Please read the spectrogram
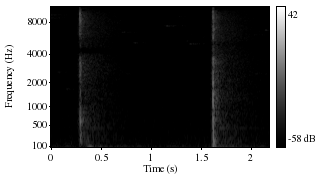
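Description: Two single keystrokes on a computer keyboard, sharp clicks about a second and a half apart, with near silence between.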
